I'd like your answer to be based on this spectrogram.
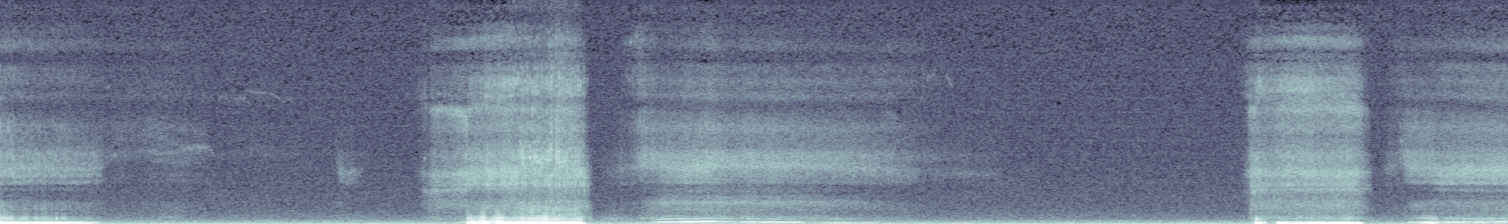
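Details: Deep, rough snorting snores with low grunts between breaths, from a big pig sleeping in a quiet room.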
